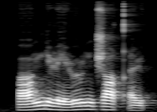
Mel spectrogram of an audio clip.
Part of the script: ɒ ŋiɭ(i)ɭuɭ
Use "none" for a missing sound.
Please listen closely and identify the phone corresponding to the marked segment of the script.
e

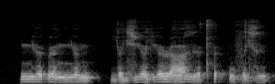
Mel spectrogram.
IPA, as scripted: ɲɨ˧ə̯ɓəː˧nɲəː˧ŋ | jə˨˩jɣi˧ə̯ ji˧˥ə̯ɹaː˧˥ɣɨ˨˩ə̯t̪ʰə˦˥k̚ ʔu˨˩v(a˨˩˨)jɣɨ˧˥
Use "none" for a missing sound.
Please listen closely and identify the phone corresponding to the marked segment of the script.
ə˨˩˨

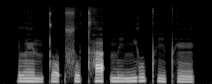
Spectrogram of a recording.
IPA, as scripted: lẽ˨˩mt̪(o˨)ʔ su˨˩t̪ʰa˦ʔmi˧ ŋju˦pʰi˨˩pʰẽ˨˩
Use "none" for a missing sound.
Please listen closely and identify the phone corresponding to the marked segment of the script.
o˨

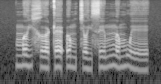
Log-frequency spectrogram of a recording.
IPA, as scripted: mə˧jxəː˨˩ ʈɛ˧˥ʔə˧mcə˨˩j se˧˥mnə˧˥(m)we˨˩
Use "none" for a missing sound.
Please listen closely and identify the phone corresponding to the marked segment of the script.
m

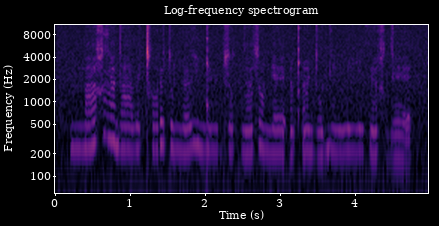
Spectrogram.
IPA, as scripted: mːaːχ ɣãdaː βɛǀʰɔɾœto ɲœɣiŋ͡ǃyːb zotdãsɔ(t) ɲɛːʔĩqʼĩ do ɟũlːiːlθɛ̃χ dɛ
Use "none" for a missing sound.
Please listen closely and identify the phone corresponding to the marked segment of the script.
none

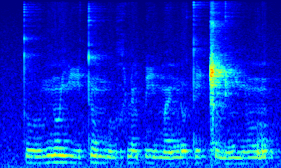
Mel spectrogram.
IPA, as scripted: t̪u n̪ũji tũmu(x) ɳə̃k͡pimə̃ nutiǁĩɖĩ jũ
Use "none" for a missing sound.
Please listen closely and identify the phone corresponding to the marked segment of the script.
x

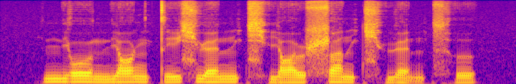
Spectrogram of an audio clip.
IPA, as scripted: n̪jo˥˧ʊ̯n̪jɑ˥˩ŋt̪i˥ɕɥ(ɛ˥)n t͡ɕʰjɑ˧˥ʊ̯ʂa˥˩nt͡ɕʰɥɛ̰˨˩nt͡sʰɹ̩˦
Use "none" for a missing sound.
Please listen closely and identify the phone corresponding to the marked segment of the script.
ɛ˥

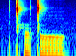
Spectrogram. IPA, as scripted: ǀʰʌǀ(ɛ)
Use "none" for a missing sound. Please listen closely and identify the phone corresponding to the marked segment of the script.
e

